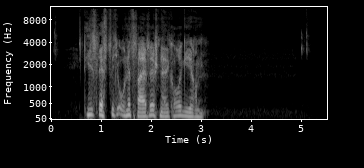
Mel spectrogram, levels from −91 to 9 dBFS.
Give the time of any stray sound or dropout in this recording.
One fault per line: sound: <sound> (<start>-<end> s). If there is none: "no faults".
no faults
